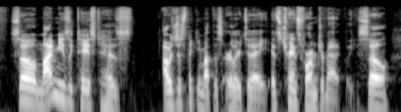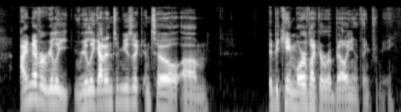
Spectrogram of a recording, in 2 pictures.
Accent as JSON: {"language": "English", "town": "St. Louis", "region": "Missouri", "country": "United States", "said": "I'm from Saint Louis."}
